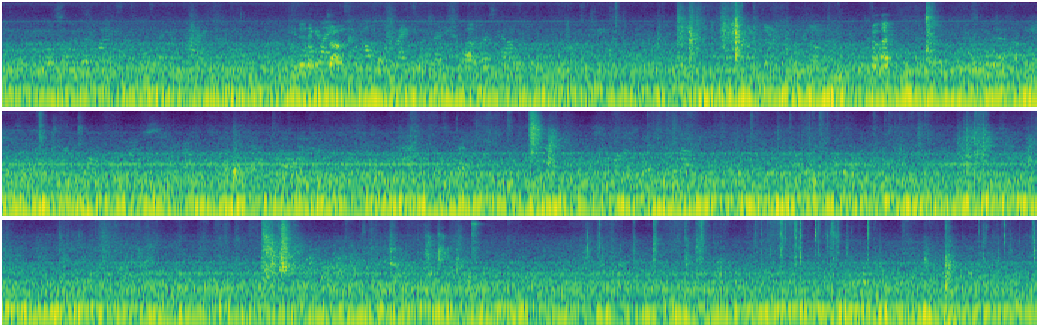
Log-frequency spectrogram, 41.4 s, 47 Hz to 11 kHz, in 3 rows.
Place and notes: Burgess Road, Southampton, UK - 054 Shopping hum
